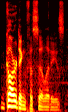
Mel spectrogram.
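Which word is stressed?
guarding. The stress falls on the word guarding. Facilities where guarding is manufactured. The speaker calls it wrong. "The inflection on guarding facilities was like"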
